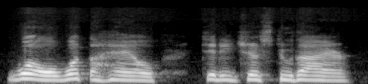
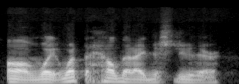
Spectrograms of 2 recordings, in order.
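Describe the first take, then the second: First: Higher, in a put-on Southern politician voice; a hammed-up Bill Clinton voice. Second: Said in the usual way. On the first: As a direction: turn the quip into a folksy campaign aside. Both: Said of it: "That's my impression of Bill Clinton".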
